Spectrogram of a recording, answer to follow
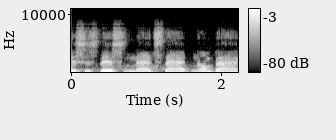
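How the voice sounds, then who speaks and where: A man with a New York accent talks at a medium pitch and a fairly slow pace. His voice is somewhat breathy, with fairly even intonation. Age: 50s. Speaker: gambling commentator. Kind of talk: casual monologue. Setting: in bed.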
